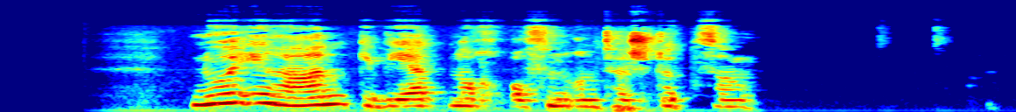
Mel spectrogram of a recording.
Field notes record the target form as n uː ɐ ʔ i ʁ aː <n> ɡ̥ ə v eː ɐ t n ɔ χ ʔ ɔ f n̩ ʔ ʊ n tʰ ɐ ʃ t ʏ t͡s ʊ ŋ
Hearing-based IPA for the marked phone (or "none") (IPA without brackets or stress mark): n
